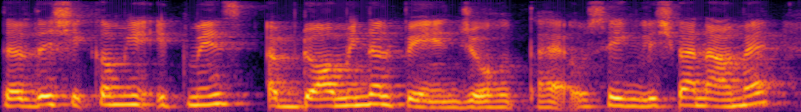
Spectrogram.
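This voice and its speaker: Woman teacher, vocabulary lesson, unhurried, repeats each word, echoey dull recording. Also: mid-range voice. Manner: repeats each term slowly and clearly.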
